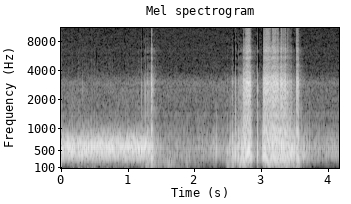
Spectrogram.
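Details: Windy, rushing whoosh with scraping bursts on a home fetal Doppler, no clear heartbeat rhythm standing out: whooshing sound on fetal Doppler.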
